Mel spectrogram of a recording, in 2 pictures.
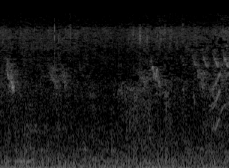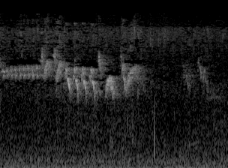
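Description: Faint songbirds chirping, with a rapid trill about three seconds in followed by a run of quick chirps.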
